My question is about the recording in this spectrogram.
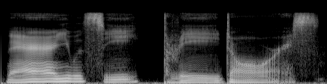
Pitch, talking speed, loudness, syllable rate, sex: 110 Hz, 110 wpm, -19 LUFS, 2.4 syllables/s, male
